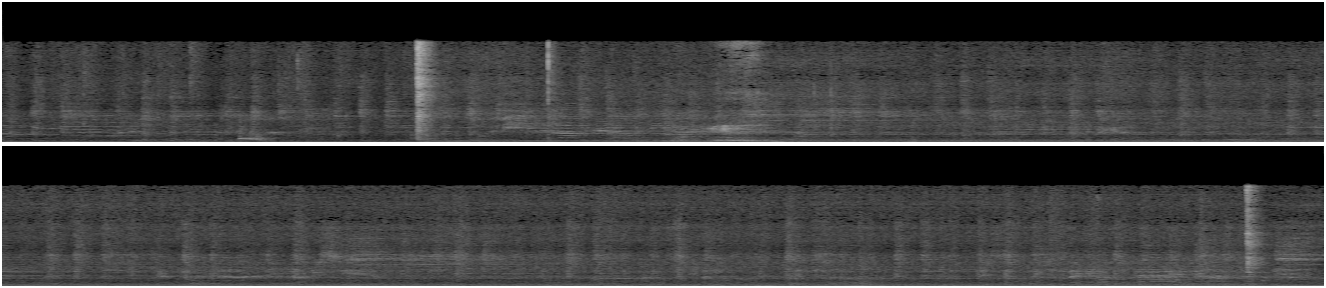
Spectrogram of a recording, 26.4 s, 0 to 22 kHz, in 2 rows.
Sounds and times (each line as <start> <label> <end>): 1.2 capuccino zubereitung 3.0
4.2 capuccino zubereitung 9.2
